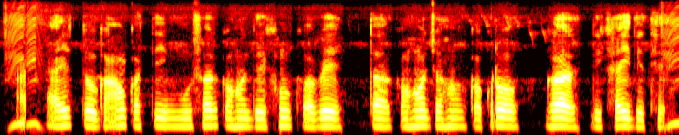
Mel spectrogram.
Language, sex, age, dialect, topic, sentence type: Chhattisgarhi, male, 18-24, Northern/Bhandar, agriculture, statement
